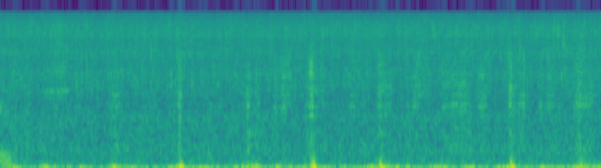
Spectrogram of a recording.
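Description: Steady rain falling, a rain sound effect, with a few dull low thumps at irregular intervals, the loudest about three seconds in.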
